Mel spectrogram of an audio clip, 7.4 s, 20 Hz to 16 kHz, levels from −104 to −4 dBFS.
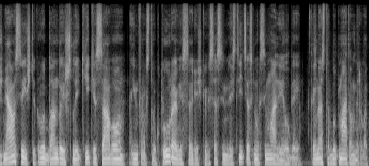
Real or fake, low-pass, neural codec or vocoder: fake; 14.4 kHz; codec, 32 kHz, 1.9 kbps, SNAC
